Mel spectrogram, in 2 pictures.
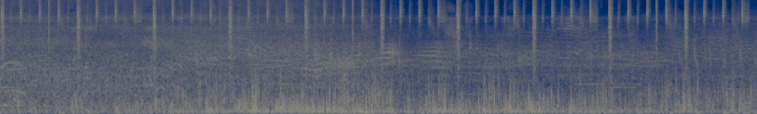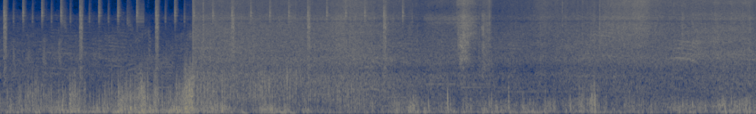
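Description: Wind buffeting a camera microphone on an open beach: a steady low rumble, with a quick run of faint clicks in the middle stretch. The sound changes abruptly about two-thirds of the way through.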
